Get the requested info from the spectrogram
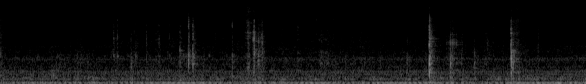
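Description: Light plastic clicks and taps, a few scattered sharp ones, as the chassis of a plastic Superbird scale-model kit is pressed and seated into its upturned body for a test fit.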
